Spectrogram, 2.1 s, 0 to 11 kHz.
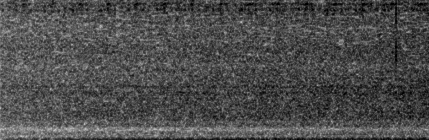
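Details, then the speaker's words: Dodge Caliber with codes P0301 and P0300, after clearing codes, scan tool live data: low steady idle with uneven, lumpy beat; misfire at idle on cylinders 1 and 4. "Misfire 1 and 4. It's stuck. Maybe you just need to go for a drive."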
